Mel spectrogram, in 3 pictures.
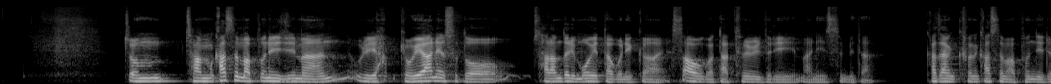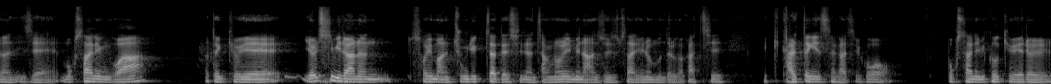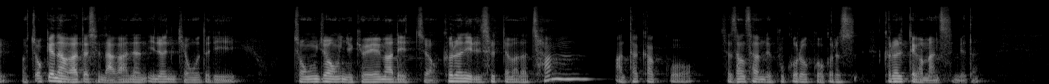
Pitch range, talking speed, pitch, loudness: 115-140 Hz, 330 characters per minute, 125 Hz, -29 LUFS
